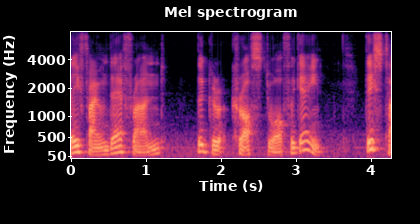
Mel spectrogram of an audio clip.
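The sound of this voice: The speaker uses an unforced reading voice. It carries throughout the clip.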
